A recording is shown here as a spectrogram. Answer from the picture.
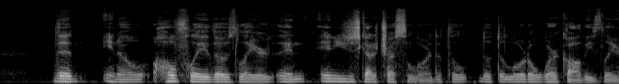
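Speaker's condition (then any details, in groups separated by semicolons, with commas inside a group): No condition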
